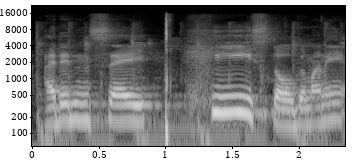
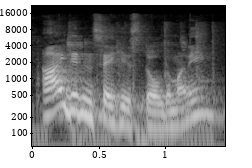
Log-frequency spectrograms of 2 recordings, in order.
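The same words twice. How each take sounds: First: The stress falls on the word he. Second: The stress falls on the word I. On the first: A different person stole it. "I said another guy stole the money" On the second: Someone else said it. "Someone else said he stole the money"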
